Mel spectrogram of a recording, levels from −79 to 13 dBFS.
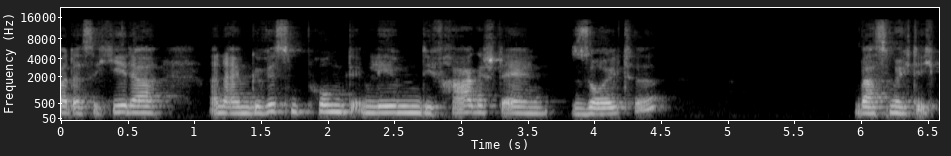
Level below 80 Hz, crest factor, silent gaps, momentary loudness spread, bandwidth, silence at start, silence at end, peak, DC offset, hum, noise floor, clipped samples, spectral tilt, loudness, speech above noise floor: -64 dBFS; 18 dB; none; 10 LU; 15 kHz; 0 s; 0 s; -2 dBFS; under 0.1%; none; -76 dBFS; under 0.1%; -4.5 dB/octave; -19 LUFS; 57 dB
